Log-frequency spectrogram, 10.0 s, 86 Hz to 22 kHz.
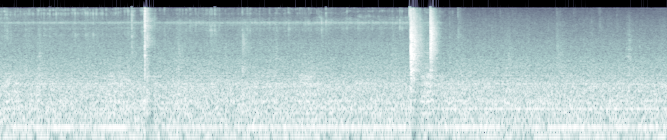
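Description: High-voltage discharge from a microwave-oven transformer at about 2000 volts arcing through a 32-inch Hitachi plasma panel: a steady electrical hum with a hiss. It is broken by a sharp crack about two seconds in and two more close together around six seconds.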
